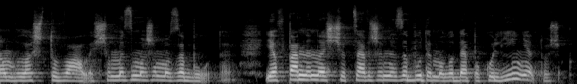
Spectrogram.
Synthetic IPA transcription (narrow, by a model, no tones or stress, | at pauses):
mʋlˠɐʃt̪ʊʋɑlˠɪ̰ʃt͡ʃɔmɪzmɔʒemɔzɐbṵt̪ɪ̰jawpɛwnenɐʃt͡ʃɔt̪sɛwʒɛnɛzɐbud̪ɛmɔlˠɔd̪ɛpɔkɔlʲinʲːɐt̪ɔʒ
